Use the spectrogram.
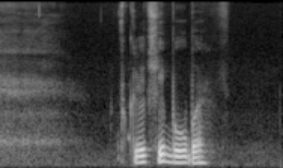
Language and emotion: Russian, neutral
